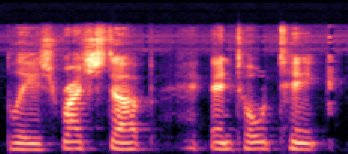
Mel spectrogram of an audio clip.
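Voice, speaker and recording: A man's voice: on the high side, monotone, slow pace, fairly bright tone. A man reading a children's story aloud as narrator, now and then stumbling over a word and rereading it. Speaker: storybook reader.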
